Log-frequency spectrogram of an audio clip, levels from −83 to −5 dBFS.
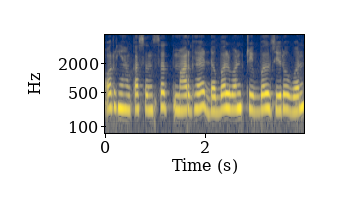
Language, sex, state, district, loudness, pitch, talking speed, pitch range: Hindi, female, Delhi, New Delhi, -14 LUFS, 235 Hz, 180 wpm, 225-240 Hz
